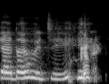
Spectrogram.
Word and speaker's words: Chattahoochee: you pronounce it? Chattahoochee. Chattahoochee.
